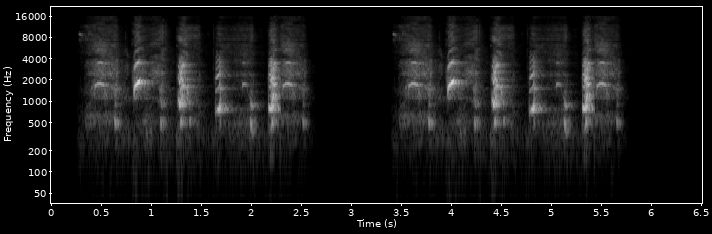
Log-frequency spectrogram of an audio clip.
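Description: An animal calling in a burst of several sharp yelps over about two seconds, then the same burst again after about a second of silence.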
